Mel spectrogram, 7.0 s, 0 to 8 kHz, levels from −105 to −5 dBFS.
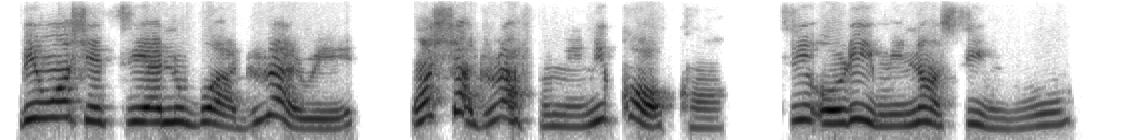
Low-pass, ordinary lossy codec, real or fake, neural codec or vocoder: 7.2 kHz; Opus, 16 kbps; real; none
